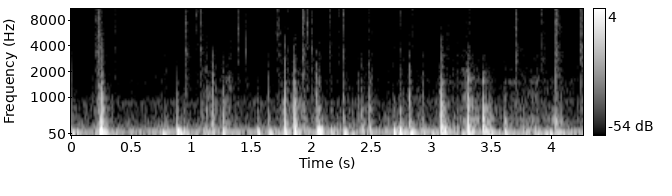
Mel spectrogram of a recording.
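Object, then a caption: Cardboard box. Fingernails tap a hollow, medium-sized printed cardboard retail box held in front of the microphone. The result is a quick, irregular run of short, dry taps, each a bright click over a hollow, low thump that dies away almost at once.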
